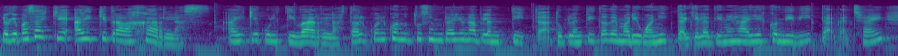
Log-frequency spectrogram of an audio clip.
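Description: A woman speaks in a Chilean accent at a moderate pace, her pitch fairly high and her loudness very even. She hardly pauses, and noticeable background noise runs underneath. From Chile, Rancagua. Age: 30s. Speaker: podcaster. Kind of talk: casual monologue. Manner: casual, slangy.

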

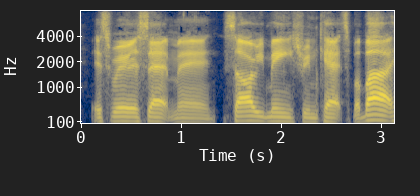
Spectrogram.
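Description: Recorded very clean with a silent background and a dry, close sound with no echo, a man speaks at a medium pitch in an animated tone. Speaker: podcast host. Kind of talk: radio dj patter, show intro. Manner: animated, hyped, showman-like.

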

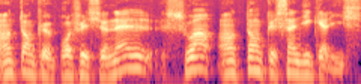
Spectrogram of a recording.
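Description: A man speaks at a very slow pace with lively intonation. His tone is bright and sharp. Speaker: former resistance fighter and advertising executive. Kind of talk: interview. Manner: halting.

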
